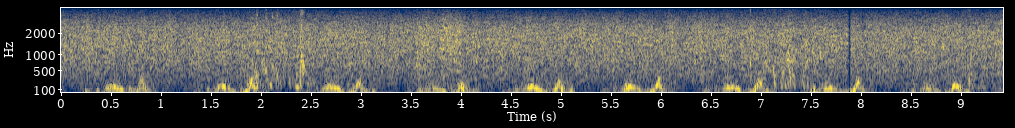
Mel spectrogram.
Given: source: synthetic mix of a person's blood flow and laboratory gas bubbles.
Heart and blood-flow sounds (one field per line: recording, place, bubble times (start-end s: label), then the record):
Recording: Doppler ultrasound of blood flow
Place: precordium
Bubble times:
1.82-2.58 s: bubbles
6.86-7.63 s: bubbles
9.04-9.42 s: bubbles
From the record:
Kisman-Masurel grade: 222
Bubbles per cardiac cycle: several, 3 to 8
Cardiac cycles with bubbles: 10 to 50%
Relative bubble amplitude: moderate (0.250 to 0.450)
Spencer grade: 2 (many but less than half of the cardiac periods contain bubble signals, singularly or in groups)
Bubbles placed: only in the low amplitude regions of the cardiac cycle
